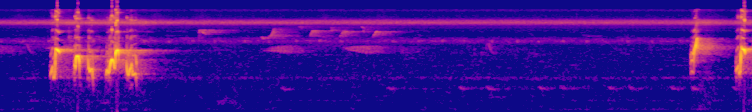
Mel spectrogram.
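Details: Sooty-headed bulbul song for teaching young bulbuls and luring fierce wild birds. A rapid phrase of several sharp warbled notes, a long pause, then the start of another phrase with two rising notes.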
